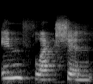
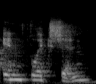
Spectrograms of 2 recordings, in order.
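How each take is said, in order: First: The second syllable has the vowel of 'flek'. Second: The second syllable has the vowel of 'flik'. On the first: The speaker calls it right. "it's actually inflection" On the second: The speaker calls it wrong. "not infliction"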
